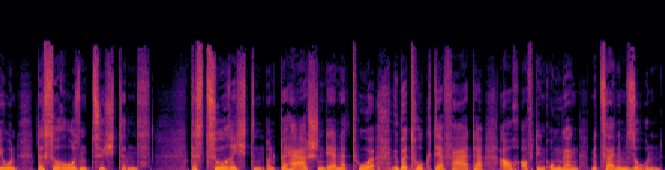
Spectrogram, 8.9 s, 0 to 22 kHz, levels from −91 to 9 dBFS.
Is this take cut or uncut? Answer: uncut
